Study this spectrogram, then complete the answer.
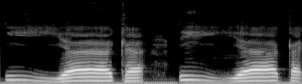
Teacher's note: bedanya membaca huruf ya bertasydid dan tanpa tasydid adanya nabr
